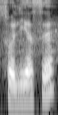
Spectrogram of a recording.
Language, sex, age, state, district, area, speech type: Assamese, female, 60+, Assam, Dhemaji, rural, spontaneous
